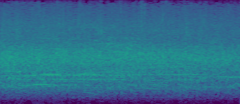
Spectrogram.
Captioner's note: applause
